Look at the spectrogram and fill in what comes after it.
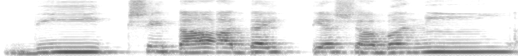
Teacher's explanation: Di is Dirgha, Kshi is Rasva.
